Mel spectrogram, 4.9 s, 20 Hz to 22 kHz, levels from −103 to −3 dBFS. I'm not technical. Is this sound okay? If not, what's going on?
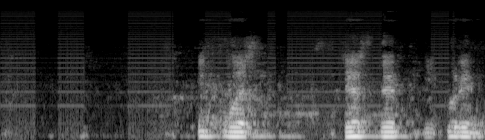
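No. A faint, fast buzz sits under the speech from start to finish. This is computer activity noise. The computer's own workload disturbs the shared electrical ground of the audio circuit. That gives a buzz pulsing around 500 times a second.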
